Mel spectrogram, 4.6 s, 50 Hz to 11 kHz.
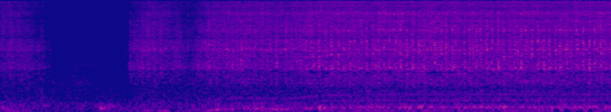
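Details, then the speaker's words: Old 0-6-0 diesel shunter model locomotive on a power test after soldering the connections, picking up current from the wheels. A high motor whirr with a steady light gear tick about four times a second: normal running. "Picks up all right from those wheels. Picks up all right from those wheels."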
